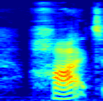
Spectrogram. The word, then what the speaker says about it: Haute: has a podcast called hot as in like but it's spelled like hot Couture Hot Topics with Peter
